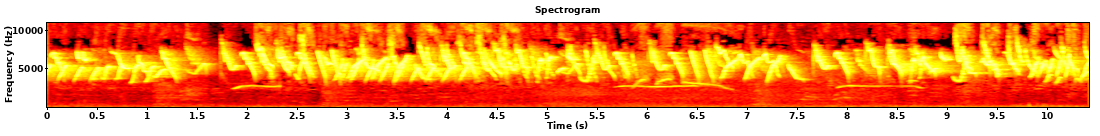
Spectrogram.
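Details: Wild-type Oriental white-eyes in ngeriwik song for contest practice: long, unbroken rapid high twittering, dipping briefly near two seconds, with a few short slurred whistles underneath.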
